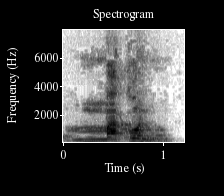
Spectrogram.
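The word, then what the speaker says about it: מקום: llegó a un cierto lugar quieren saber cómo se escribe eso en hebreo y cómo se lee se dice macón m a K o m macón macón o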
